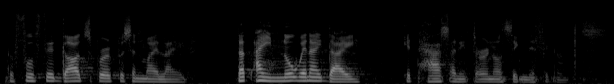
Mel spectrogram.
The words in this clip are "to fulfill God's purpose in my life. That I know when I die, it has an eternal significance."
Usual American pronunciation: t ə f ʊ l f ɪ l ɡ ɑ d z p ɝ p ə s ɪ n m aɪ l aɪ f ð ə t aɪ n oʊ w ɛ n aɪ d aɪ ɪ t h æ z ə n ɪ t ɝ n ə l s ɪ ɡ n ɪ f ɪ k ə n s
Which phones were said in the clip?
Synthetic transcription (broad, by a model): t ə f ʊ l f ɪ l ɡ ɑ d s p ɝ p ə s ɪ n m aɪ l aɪ f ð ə t aɪ n oʊ w ɛ n aɪ d aɪ ɪ t h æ s ə n ɪ t ɝ n ə l s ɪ ɡ n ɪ f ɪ k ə n s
